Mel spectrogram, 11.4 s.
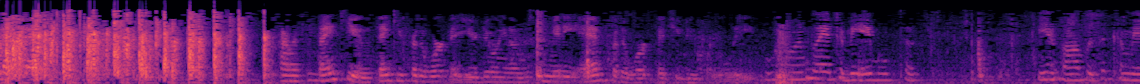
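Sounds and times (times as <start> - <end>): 
small group hand clapping at a League committee meeting: 0.0 - 2.8
speech: 3.4 - 11.4.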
